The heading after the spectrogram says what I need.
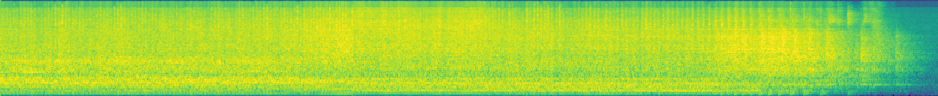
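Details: Scrap-heap snowblower, just fitted with a new carburetor reusing its old throttle shaft and butterfly: a small single-cylinder runs at a steady, even fast putter, then shuts down smoothly. It sounds healthy with no misses or knocks, though the clutch won't disengage.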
